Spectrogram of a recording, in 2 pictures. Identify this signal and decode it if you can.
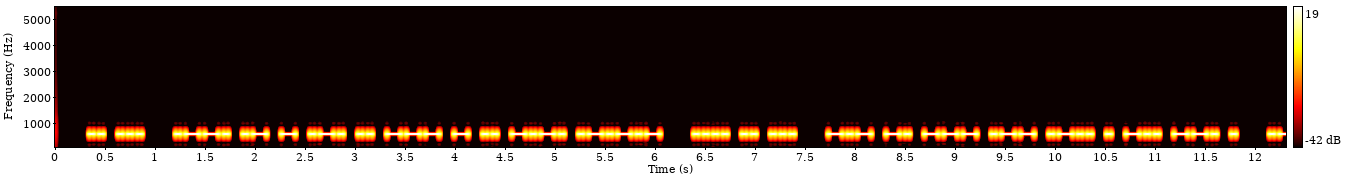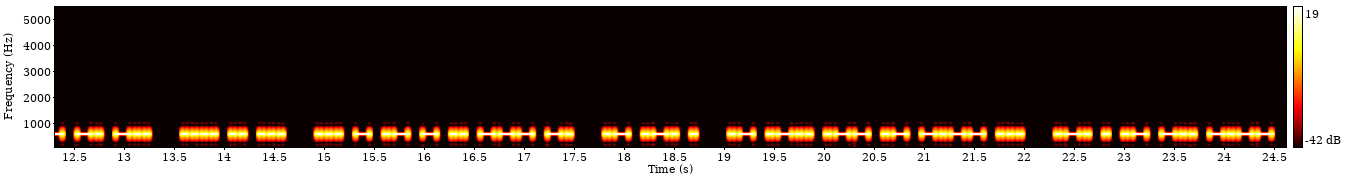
Morse code, heard as a keyed tone, about 25 wpm, 600 Hz. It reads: IS PATRIOTIC. HIS KNOWLEDGE AND HIS STATION ARE ALWAYS READY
